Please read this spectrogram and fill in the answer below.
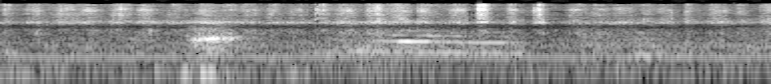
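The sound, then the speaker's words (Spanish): A small knife scrapes the surface of an apple, making a steady, dry rasping that runs throughout over a faint constant hum. “Nada más está raspando la manzana, ¿eh? No, no, no le puso nada extra, nada ¿Es normal que una manzana tenga esto? No, con una navajita.”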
